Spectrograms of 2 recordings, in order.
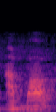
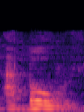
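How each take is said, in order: First: Softer "above" as a-BUV, short uh; correct pronunciation. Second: Slow "above" as a-BOUV with an O; mistaken pronunciation. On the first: Teacher corrects the error, soft correct pronunciation. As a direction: keep "above" short and low, no O. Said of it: "mas não é". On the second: Teacher shows a common error, mistaken pronunciation. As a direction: say "above" by the spelling rule, long O. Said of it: "Se a gente seguir pela regra". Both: Shown as a demonstration.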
